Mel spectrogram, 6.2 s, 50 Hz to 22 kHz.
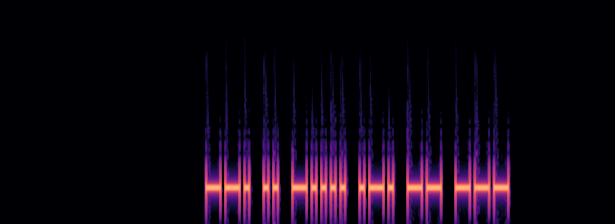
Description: Morse code, heard as a keyed tone, about 25 wpm, 700 Hz. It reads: GI6RMO
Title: DXCC-100 Call Signs - 6 Characters - 25wpm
